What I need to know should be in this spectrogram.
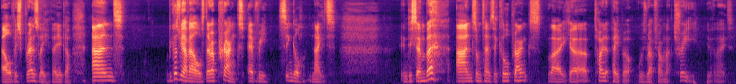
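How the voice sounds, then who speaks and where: A man's voice: mid-range voice, expressive, measured pace, creaky, sharp tone. A man in his forties giving a rambling, self-mocking home vlog with puns, filmed on a phone or camera in his decorated family home. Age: 40s. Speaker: vlogger.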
